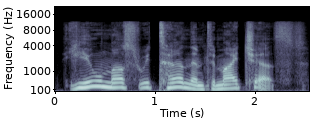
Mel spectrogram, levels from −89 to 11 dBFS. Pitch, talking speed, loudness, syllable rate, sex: 170 Hz, 165 wpm, -16 LUFS, 3.4 syllables/s, male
